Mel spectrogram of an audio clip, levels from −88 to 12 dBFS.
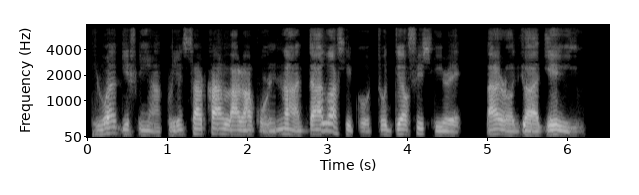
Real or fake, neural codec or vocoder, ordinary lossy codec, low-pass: fake; codec, 16 kHz in and 24 kHz out, 0.6 kbps, FireRedTTS-2 codec; none; 7.2 kHz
